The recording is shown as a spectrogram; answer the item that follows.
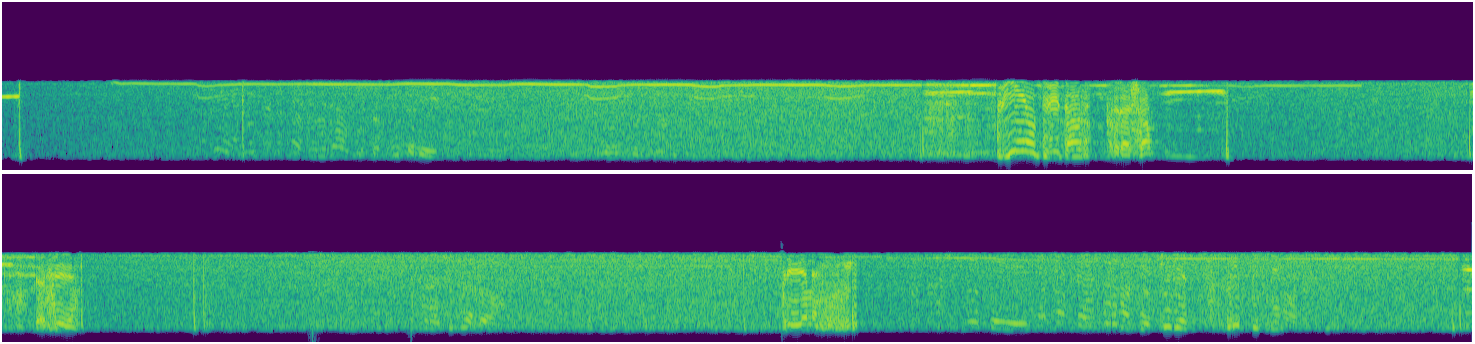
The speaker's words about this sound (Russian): Я слышал, вы вызывали, но я не мог разобрать информацию. Слышал вас на единицу с помехами, очень плохо, прием.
